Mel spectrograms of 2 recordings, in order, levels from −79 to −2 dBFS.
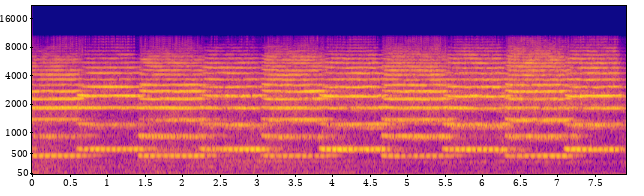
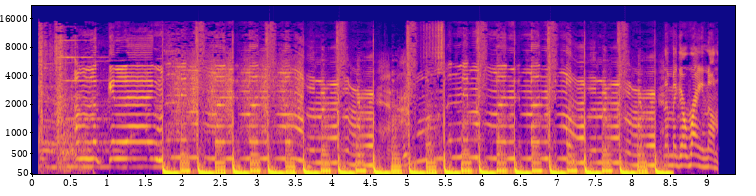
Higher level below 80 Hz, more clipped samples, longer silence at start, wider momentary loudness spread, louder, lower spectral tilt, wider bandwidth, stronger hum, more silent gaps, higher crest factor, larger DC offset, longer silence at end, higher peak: second, -44 dBFS vs -10 dBFS; neither; about the same, 0 s vs 0.1 s; about the same, 2 LU vs 3 LU; first, -6 LUFS vs -9 LUFS; second, 1.5 dB/octave vs -4.5 dB/octave; second, 11 kHz vs 15.5 kHz; neither; neither; about the same, 8 dB vs 8 dB; first, 0.9% vs under 0.1%; second, 0 s vs 0.25 s; about the same, 0 dBFS vs 0 dBFS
